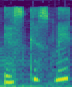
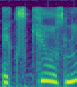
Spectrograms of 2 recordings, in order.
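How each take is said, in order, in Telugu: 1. మొదటి పదాన్ని 'eskis' లాగా అంటారు. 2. మొదటి పదాన్ని 'ekskyooz' లాగా అంటారు. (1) "అయ్యో ఎస్కిస్ మీ కాదు" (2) "ఎక్స్క్యూజ్ మీ అనాలి"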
